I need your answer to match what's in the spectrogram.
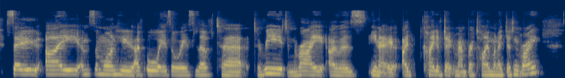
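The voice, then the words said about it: British accent. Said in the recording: “I'm from the UK, as you can probably tell from my accent.”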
